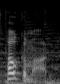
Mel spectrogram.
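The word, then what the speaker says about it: Pokémon: of the franchise itself it's Pokemon like po poke pocket monsters on Pokemon yo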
